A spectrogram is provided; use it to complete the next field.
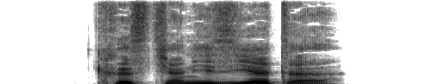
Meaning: inflection of christianisieren: 1. first/third-person singular preterite 2. first/third-person singular subjunctive II
- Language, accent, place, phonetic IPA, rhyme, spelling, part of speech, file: German, Germany, Berlin, [kʁɪsti̯aniˈziːɐ̯tə], -iːɐ̯tə, christianisierte, adjective / verb, De-christianisierte.ogg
